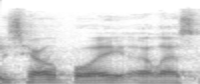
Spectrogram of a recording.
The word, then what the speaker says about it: Beu: my name is Harold boy last name is spelled beu it's German EU and German is pronounced boy like in Freud I'm a retired unitary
